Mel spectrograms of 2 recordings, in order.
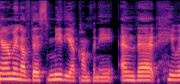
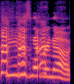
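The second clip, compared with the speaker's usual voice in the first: high and laughing, nearly tearful; 10 semitones higher than usual. Real, not acted. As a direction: let the laugh carry the words. Guest still laughing.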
